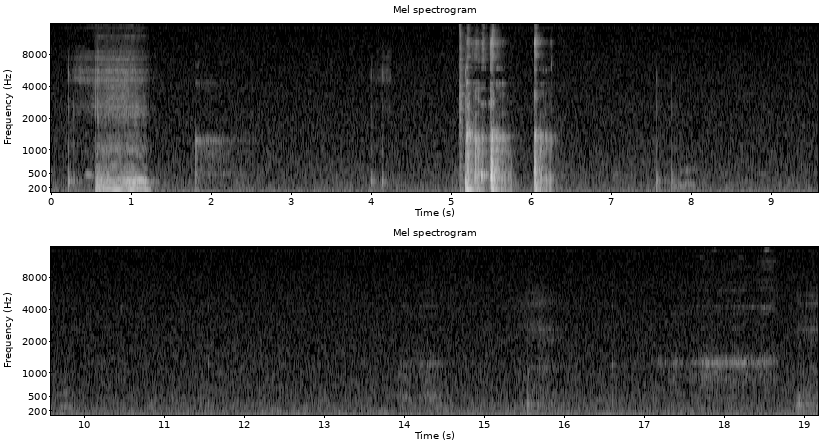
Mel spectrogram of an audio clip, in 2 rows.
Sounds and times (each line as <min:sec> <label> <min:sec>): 0:01.8 breathing in the night 0:02.7
0:13.8 breathing in the night 0:14.7
0:15.4 breathing in the night 0:16.1
0:17.0 breathing in the night 0:19.1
